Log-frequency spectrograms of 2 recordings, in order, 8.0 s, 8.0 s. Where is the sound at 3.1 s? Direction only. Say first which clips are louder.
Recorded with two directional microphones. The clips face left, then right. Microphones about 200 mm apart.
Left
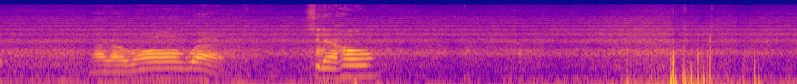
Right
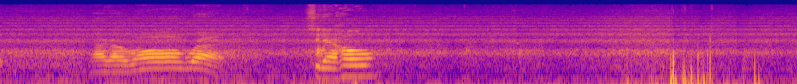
Right 1 dB; 15° right (ahead or behind).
